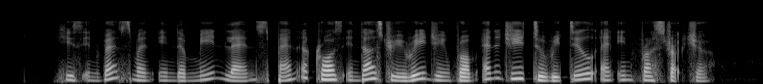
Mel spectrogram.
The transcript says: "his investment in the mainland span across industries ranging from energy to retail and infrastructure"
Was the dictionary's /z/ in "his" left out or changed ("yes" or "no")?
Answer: yes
